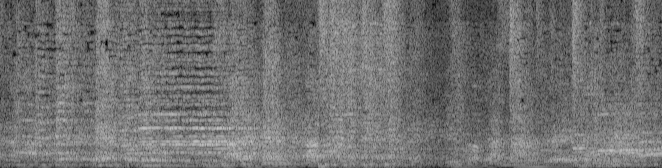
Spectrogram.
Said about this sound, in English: That there is the sound of the crowd during my concert. My Lunario people, I love you guys so much. It was actually sold out, and I'm just so excited and so grateful with everyone that was there to see me.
